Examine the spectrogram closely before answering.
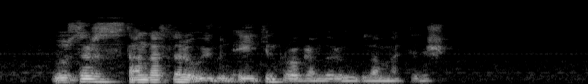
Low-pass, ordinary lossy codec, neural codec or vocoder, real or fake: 7.2 kHz; Opus, 24 kbps; none; real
